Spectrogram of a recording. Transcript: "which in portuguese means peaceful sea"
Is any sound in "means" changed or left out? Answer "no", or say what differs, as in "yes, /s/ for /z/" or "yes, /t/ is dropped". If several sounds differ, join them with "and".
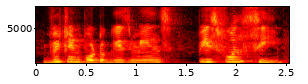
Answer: no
